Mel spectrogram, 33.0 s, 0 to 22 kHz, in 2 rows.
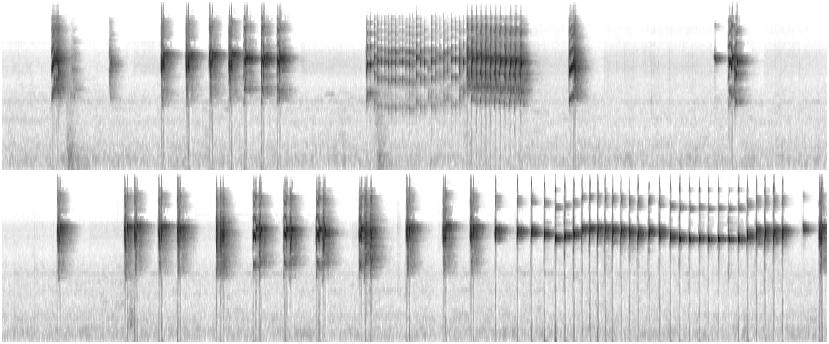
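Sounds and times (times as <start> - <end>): lovebird chirping shrilly: 7.3 - 10.6, 14.2 - 15.0.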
